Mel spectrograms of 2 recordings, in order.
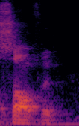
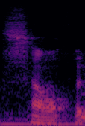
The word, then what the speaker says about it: Salford: It's from Salford, by the way. Not Salford. Salford. Where's Salford? Salford is Salford. Ah. Just people pronounce it incorrectly.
